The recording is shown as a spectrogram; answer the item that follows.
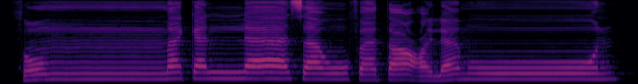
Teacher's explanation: میم مشدد ہونے کی وجہ سے میم پہ غنہ کیا جائے گا۔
